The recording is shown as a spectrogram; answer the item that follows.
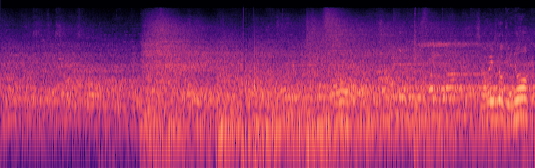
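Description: Indistinct voices echoing in a large sports hall, with two brief bursts of rustling noise and a single sharp knock about four seconds in. A man's voice comes in close near the end.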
